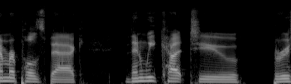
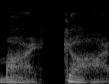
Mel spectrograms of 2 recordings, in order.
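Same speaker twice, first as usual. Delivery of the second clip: put-on whisper, quieter; 2 semitones lower, 6 dB quieter than usual. Retelling a film scene where Alfred recoils: imitating Alfred whispering. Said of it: "he whispers".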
